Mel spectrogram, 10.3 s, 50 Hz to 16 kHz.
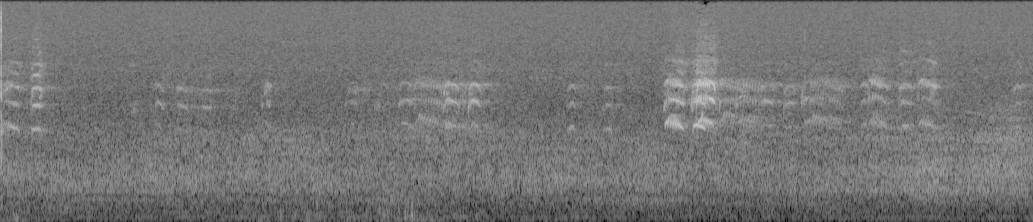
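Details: Nanday parakeets at Paramount Ranch in the Santa Monica Mountains, California, on 25 March 2021: a run of harsh, harmonic screeching notes. The loudest burst comes near the seven-second mark, over steady outdoor background noise.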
